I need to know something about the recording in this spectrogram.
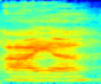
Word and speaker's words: Ayan: So we got Nina, Sara, Chanel, Ayan. Why did I say Chanel Iman? Chanel Ayan, I believe is how you say her name.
